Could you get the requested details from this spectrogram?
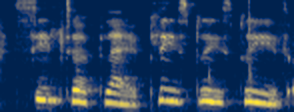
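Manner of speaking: a touch of sing-song begging, slowly on the French; super polite. Acted. Teacher showing students how polite French is, super polite pleading. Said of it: "being super polite and saying".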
